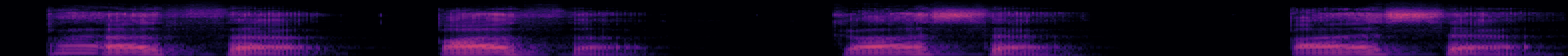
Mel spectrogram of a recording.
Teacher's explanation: قاف کو حلق سے اور سین سیٹی کی آواز نکلے گی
